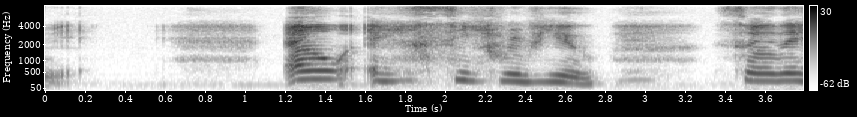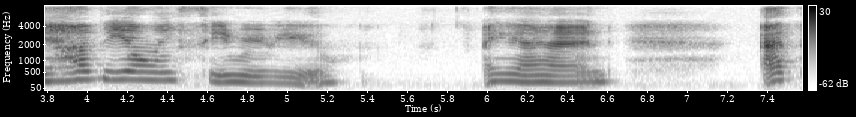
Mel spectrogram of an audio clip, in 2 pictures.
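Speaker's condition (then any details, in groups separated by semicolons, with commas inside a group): Cerebral palsy, triplegia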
